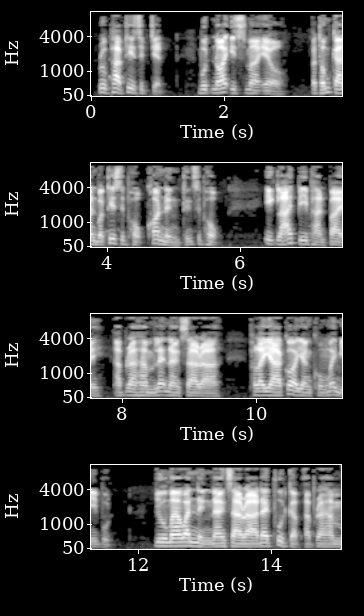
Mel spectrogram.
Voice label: beginning with god thai central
